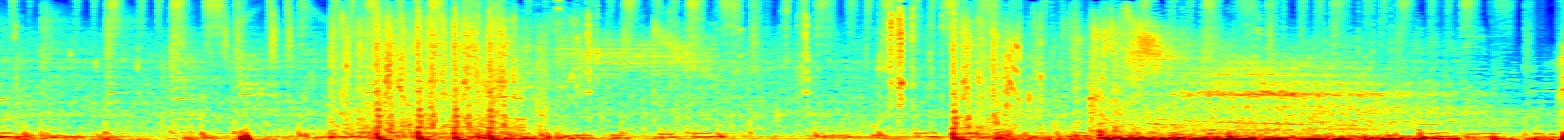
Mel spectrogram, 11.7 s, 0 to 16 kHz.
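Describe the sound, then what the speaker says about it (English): Game gunfire in a GTA 5 multiplayer match, sharp reports and bursts scattered through a dense, busy mix of action noise, with a voice talking over parts of it. "That's not a machine gun, that was a pistol."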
